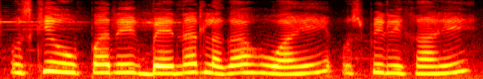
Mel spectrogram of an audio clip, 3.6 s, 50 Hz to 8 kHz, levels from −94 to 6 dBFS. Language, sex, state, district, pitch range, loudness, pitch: Hindi, female, Madhya Pradesh, Bhopal, 275-310 Hz, -16 LUFS, 295 Hz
